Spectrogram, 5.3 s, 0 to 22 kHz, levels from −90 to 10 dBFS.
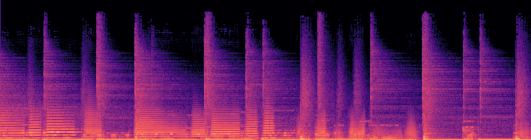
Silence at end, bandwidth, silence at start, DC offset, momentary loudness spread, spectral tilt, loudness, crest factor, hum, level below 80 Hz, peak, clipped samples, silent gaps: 0 s; 19 kHz; 0 s; under 0.1%; 4 LU; -5.5 dB/octave; -16 LUFS; 14 dB; none; -20 dBFS; 0 dBFS; under 0.1%; none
